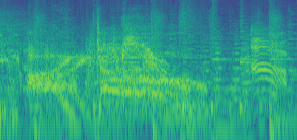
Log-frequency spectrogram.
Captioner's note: yowls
